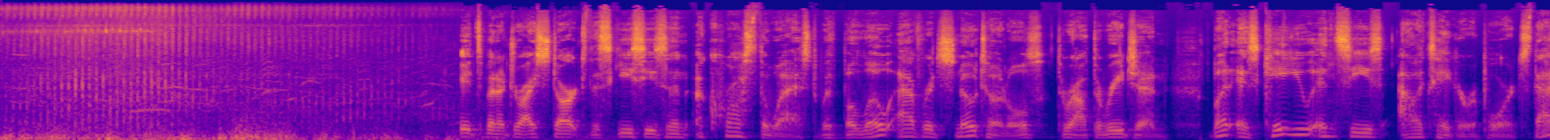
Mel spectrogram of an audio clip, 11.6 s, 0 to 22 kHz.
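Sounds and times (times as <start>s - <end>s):
helicopter powering up for takeoff: 0.0s - 4.6s
speech: 3.4s - 11.6s.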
